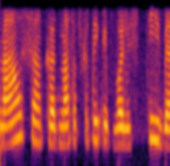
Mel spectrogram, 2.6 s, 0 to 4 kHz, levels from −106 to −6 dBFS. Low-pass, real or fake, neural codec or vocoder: 3.6 kHz; real; none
